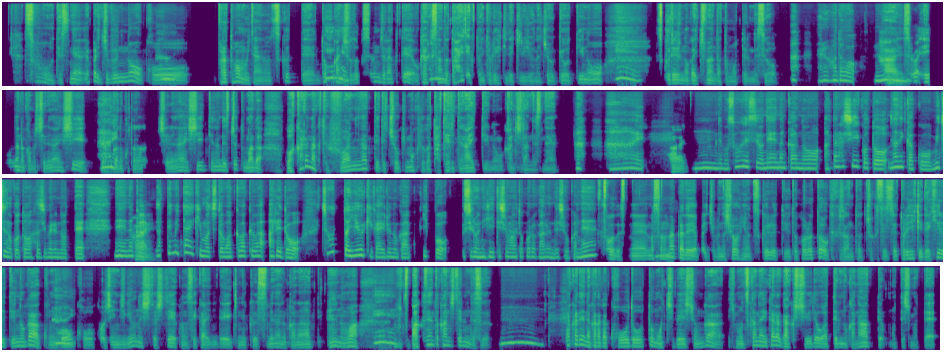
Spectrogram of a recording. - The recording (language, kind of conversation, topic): Japanese, advice, 長期的な目標に向けたモチベーションが続かないのはなぜですか？
- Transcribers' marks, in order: other noise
